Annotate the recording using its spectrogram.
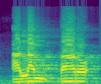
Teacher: sebab mim itu makhrajnya syafatain dua bibir berarti adalah jelas di bibir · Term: izhar syafawi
